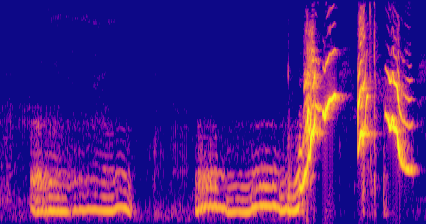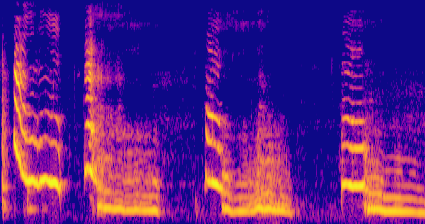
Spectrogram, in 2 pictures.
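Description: Small dog growling defensively in a string of short bursts at a plastic water bottle held close to it, with a few loud high yelping whines about three seconds in.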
